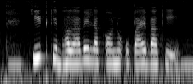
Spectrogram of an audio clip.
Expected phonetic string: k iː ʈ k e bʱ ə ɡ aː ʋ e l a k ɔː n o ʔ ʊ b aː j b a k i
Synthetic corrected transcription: k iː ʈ k e bʱ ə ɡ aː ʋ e l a k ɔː n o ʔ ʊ p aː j b a k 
